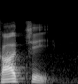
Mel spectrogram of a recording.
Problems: none marked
